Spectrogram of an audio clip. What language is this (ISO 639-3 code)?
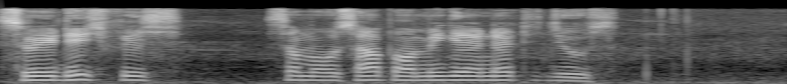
pan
